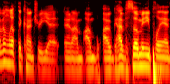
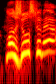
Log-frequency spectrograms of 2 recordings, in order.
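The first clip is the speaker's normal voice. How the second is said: very high hammed-up French greeting; mock French accent; 4 dB louder than usual. Streamer greets as the French fan, very high mock French accent. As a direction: sing out bonjour like a cartoon Frenchman. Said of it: "I don't know why he's French".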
